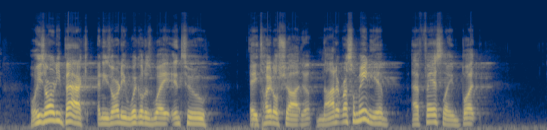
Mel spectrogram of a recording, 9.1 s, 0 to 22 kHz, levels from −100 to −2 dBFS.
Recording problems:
echo of what is said; faint; throughout; 80 ms later, 20 dB below the speech

